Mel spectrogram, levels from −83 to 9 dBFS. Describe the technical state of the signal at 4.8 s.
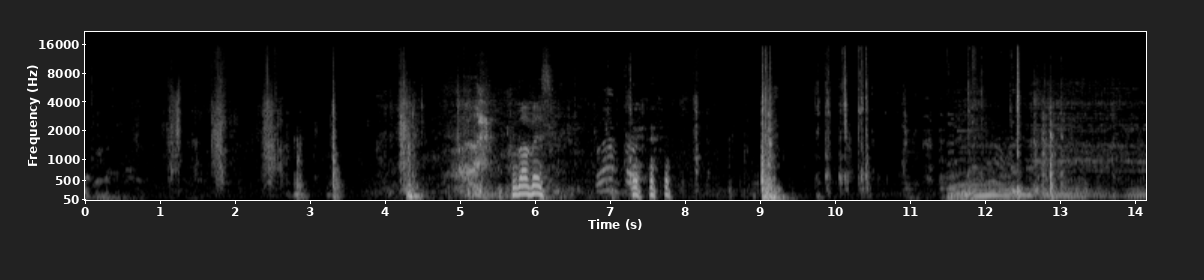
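Sound cut by the noise suppressor, 4.53 to 4.85 s: a speech-tuned suppressor mistakes this passage for noise and pulls it down by up to about 10 dB, so it sinks. Underlying this, a noise suppressor is applied to music or sounds throughout, swinging gain by roughly 20 dB and leaving held notes and tails sinking while attacks mostly get through.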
